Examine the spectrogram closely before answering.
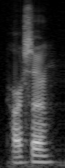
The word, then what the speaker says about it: Karsa: being Karsa because I say his name right kharsa yes Karsa is a garbage human being he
